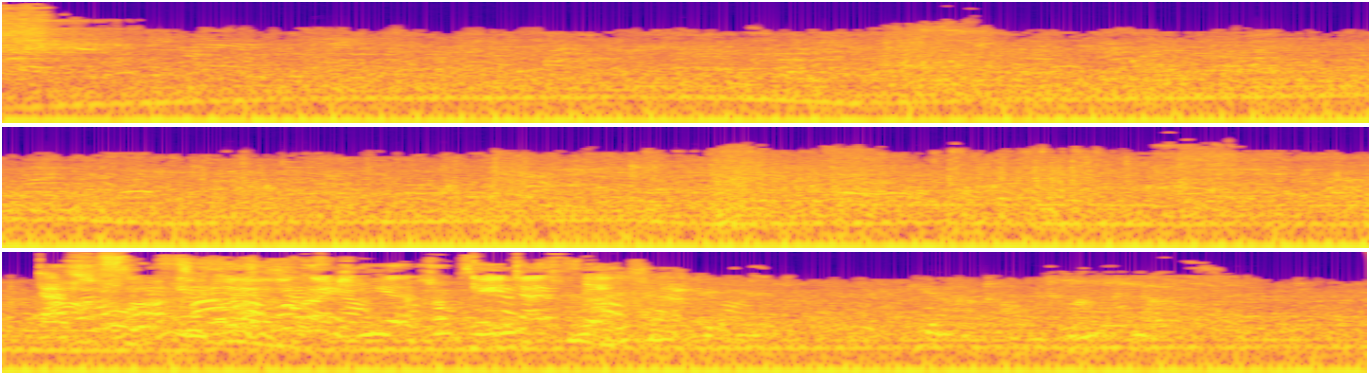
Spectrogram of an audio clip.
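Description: A bus engine hums steadily and changes pitch as the bus drives.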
